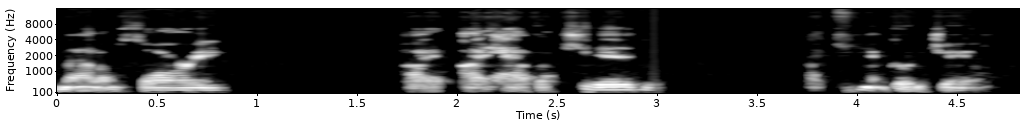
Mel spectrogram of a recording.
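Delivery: put-on crying, slow, tearful, begging tone. Retelling how she started crying and apologized: imitating someone crying. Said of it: "she immediately starts crying".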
